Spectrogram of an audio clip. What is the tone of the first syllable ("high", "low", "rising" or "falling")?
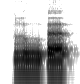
high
